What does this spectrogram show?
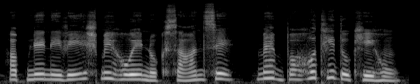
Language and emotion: Hindi, sad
